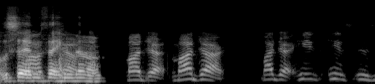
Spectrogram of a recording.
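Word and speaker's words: Magyar: call him mag mag magar or something like that but he's majar yeah that's the that's the Hungarian pronunciation majar uh the way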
